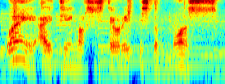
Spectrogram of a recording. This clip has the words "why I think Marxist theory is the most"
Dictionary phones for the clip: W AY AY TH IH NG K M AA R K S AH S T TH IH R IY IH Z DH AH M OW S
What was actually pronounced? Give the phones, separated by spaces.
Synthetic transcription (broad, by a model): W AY AY T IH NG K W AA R S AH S T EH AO R IY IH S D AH M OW S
